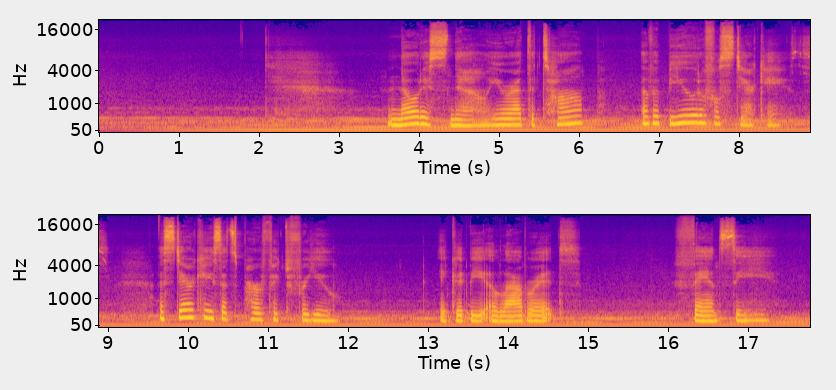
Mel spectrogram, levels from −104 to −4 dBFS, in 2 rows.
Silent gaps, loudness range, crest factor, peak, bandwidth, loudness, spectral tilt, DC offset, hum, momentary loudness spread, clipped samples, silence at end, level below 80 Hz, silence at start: none; 5 LU; 18 dB; -2 dBFS; over 20 kHz; -18 LUFS; -5.5 dB/octave; under 0.1%; none; 20 LU; under 0.1%; 0 s; -36 dBFS; 0 s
